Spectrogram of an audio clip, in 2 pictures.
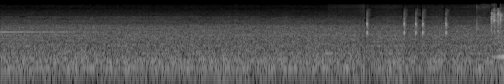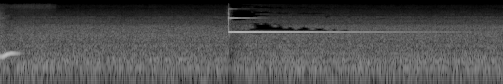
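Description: Phone text-messaging sounds over a steady car-cabin hum. A few faint keyboard taps come first, then a short rising swoosh of a sent message about five seconds in. A little after seven seconds a single ding of an incoming message starts suddenly, rings on and fades.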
